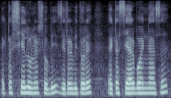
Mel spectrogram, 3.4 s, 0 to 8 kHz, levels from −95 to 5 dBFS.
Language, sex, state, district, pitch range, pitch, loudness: Bengali, male, Tripura, West Tripura, 150-165 Hz, 155 Hz, -16 LUFS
